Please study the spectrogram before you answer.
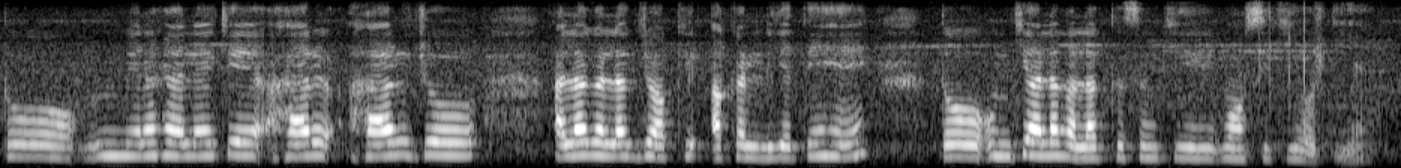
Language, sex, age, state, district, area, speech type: Urdu, female, 30-45, Maharashtra, Nashik, urban, spontaneous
